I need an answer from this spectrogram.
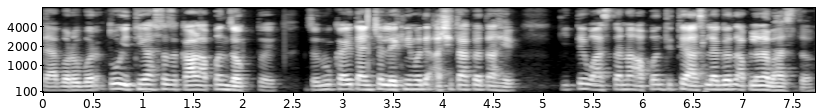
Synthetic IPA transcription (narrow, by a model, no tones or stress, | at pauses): t̪jabəɾobəɾt̪oit̪iɦasat͡səkaɭapəɳd͡zək̚t̪oj | d͡zənuːkaɦiːt̪jaɲt͡ɕjalekʰniːməd̪ʱːjeʔə̰ɕiːt̪akət̪aɦe | kiːt̪eʋast̪anaapəɳt̪̬it̪ʰeəsljaɡət̪apljalabʱast̪əː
